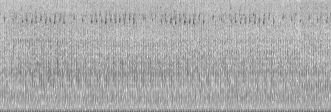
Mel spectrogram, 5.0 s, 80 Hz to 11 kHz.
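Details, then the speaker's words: 1987 VW Camper with a newly changed turbo, idling with some hunting and no scan faults: fast, regular light ticking of about three to four per second as the boost control solenoid clicks. "I'm just curious see I think that that little solenoid is actually clicking away there I just want to do the stethoscope method hose in the air"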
